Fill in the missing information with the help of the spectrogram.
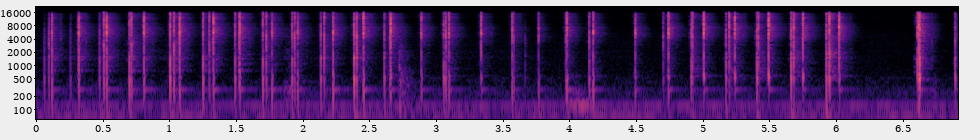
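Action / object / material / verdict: tap / smartphone with matte glass back / glass / none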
